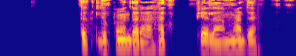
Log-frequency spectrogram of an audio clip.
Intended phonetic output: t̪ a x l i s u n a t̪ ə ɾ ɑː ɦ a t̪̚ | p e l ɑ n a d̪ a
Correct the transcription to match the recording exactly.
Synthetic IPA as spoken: t̪ a k l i f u n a d̪ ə ɾ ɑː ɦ a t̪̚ | p e l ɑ m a d̪ a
